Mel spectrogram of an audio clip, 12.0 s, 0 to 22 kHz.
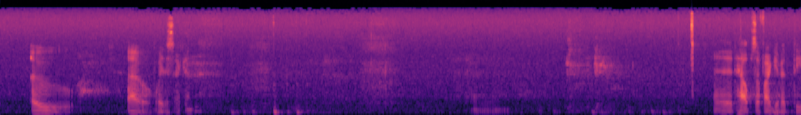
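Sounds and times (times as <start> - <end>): room hiss: 0.0 - 12.0
soft breathing noises: 1.0 - 1.9, 2.6 - 10.1.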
